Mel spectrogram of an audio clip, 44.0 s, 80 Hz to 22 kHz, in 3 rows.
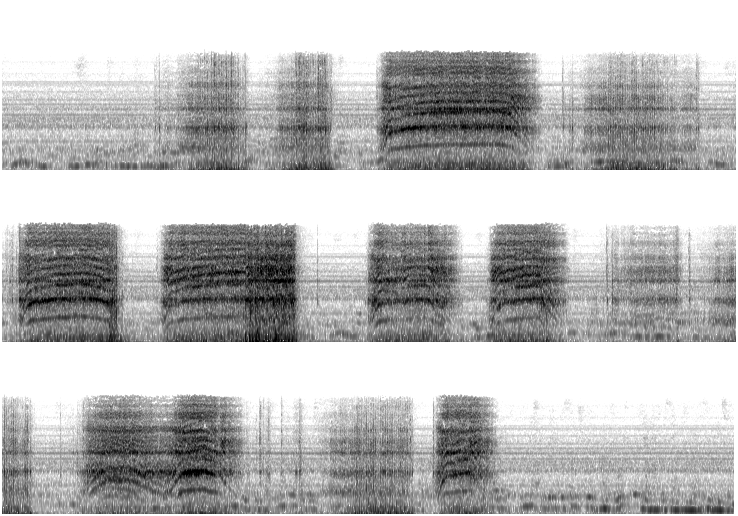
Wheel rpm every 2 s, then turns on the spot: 0, 10, 20, 40, 150, 40, 20, 70, 80, 130, 50, 90, 70, 20, 20, 40, 90, 10, 20, 40, 0, 0.
2-6 10-14 16-18 20-22 36-38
